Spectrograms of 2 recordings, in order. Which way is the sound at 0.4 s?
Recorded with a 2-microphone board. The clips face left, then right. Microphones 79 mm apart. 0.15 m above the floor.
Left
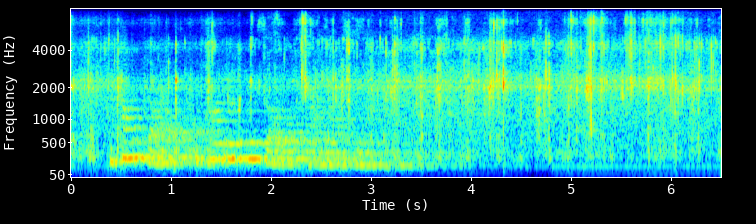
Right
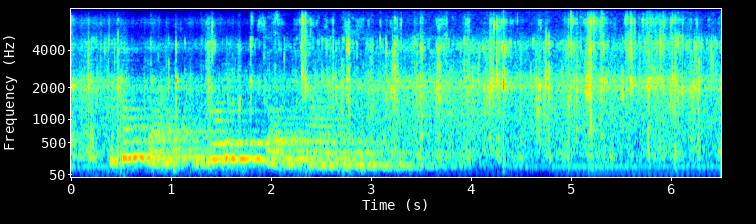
10° left (ahead or behind).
